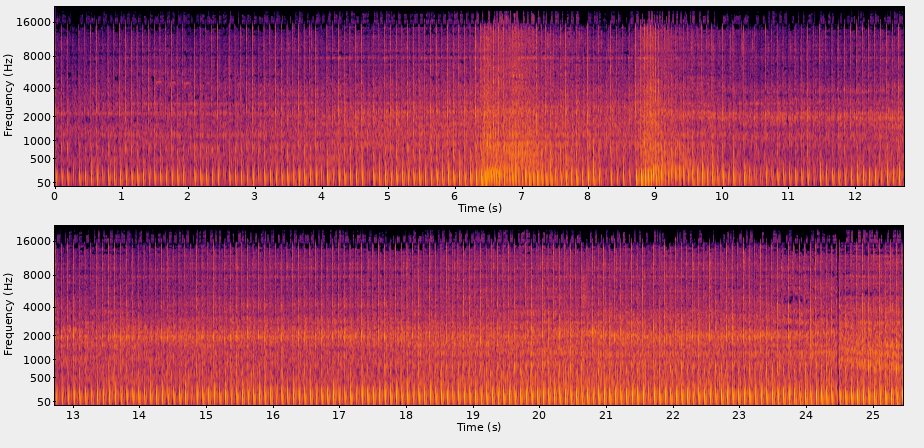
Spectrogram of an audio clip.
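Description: A drift quad fitted with a Nibbi carburetor runs continuously with a loud, buzzing, rapid-firing engine note, two sharp revving bursts early on, then a steady unbroken drone.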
